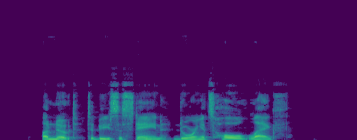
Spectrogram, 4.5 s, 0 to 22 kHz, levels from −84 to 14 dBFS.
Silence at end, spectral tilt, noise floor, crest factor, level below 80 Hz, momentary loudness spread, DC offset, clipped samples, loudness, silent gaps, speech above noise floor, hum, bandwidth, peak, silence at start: 0.95 s; -5 dB/octave; -89 dBFS; 18 dB; -58 dBFS; 7 LU; under 0.1%; under 0.1%; -21 LUFS; none; 68 dB; none; 9.6 kHz; -2 dBFS; 0.55 s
